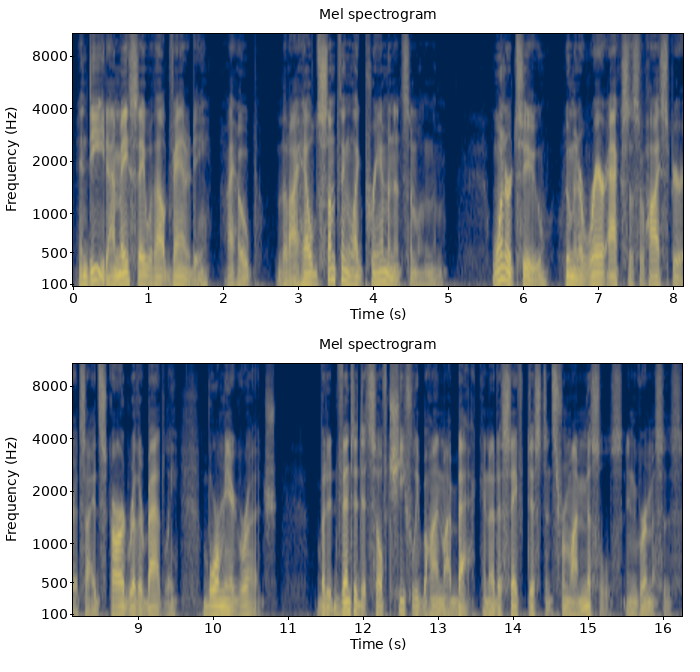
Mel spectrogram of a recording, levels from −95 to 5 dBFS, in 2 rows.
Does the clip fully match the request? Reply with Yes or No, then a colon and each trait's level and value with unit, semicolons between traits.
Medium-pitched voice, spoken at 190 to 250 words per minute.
No: very low, 90 Hz; average, 195 wpm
